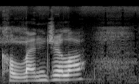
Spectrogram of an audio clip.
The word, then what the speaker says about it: calendula: And my however you pronounce it, I pronounce it canadula, but I heard some other people pronounce it calendula.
